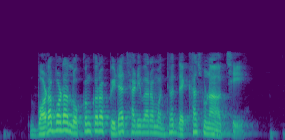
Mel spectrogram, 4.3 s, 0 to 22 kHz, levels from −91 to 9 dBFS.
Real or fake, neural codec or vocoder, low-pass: real; none; 5.4 kHz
